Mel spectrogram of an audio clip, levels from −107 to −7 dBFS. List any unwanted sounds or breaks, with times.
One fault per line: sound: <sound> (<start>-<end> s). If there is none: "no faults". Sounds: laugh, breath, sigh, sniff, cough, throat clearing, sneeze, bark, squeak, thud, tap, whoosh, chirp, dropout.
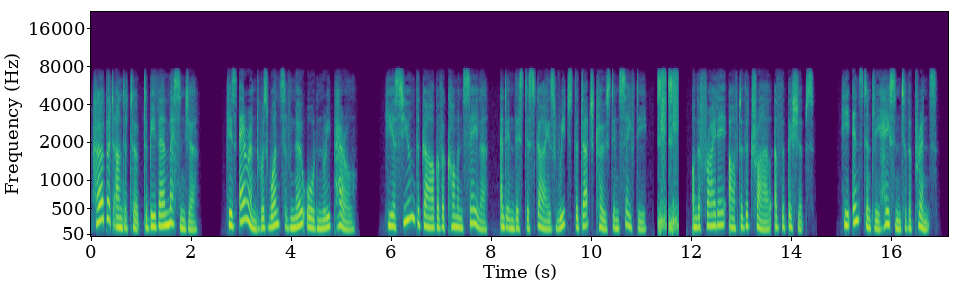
sound: laugh (11.3-11.7 s)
